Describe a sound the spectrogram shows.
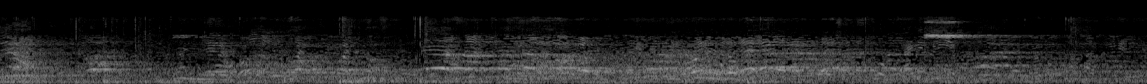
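Men shout to each other in a large echoing hall.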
